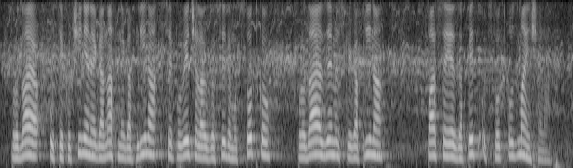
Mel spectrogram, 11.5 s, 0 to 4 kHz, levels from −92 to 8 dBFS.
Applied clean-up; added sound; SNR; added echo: none; Fowl; 14 dB; none.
